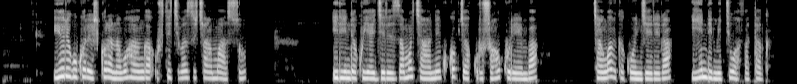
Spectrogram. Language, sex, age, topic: Kinyarwanda, female, 18-24, health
